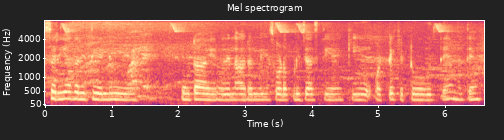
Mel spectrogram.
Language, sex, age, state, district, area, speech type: Kannada, female, 18-30, Karnataka, Koppal, rural, spontaneous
